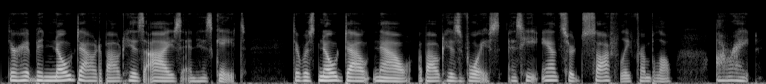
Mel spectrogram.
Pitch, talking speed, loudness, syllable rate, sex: 165 Hz, 205 wpm, -20 LUFS, 5.7 syllables/s, female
